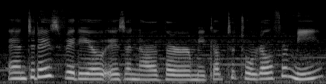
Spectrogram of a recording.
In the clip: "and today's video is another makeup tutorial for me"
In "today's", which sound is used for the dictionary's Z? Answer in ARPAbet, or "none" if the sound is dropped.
Z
